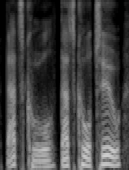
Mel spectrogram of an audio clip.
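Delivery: ordinary delivery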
